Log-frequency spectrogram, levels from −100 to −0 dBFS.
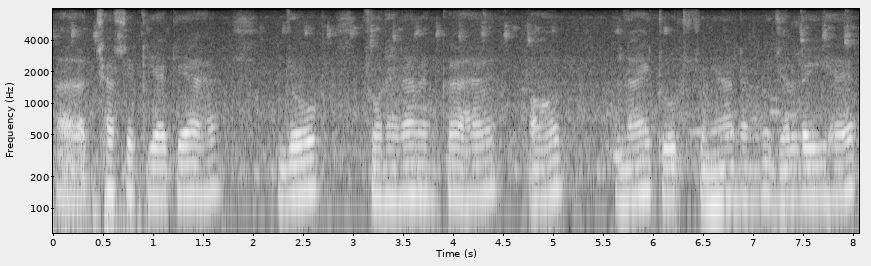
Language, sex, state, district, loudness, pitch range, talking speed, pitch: Hindi, male, Bihar, Katihar, -17 LUFS, 115-130 Hz, 125 wpm, 125 Hz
